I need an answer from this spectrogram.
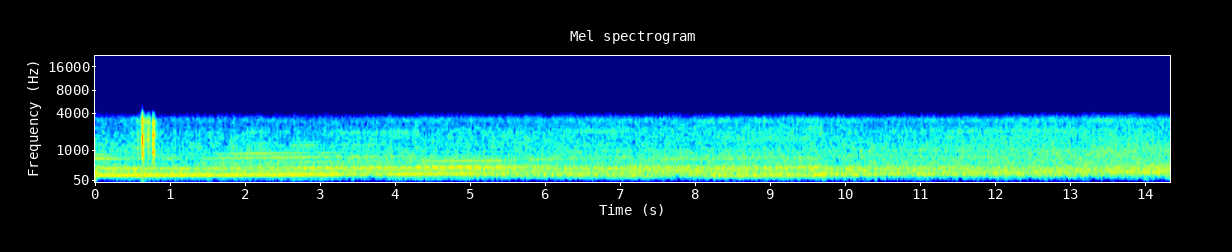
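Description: Nissan 1.4-litre car engine pulling steadily at track speed, heard from inside the cabin, its note easing down a little about five seconds in. Two sharp clicks sound about half a second in.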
